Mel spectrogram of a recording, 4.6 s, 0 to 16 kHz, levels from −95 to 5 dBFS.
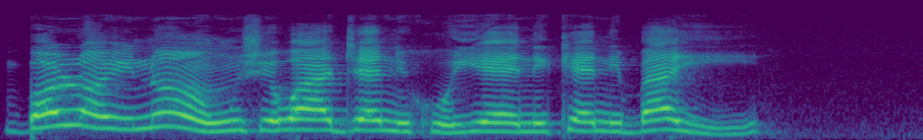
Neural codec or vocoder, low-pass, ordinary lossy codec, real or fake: none; 10.8 kHz; none; real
